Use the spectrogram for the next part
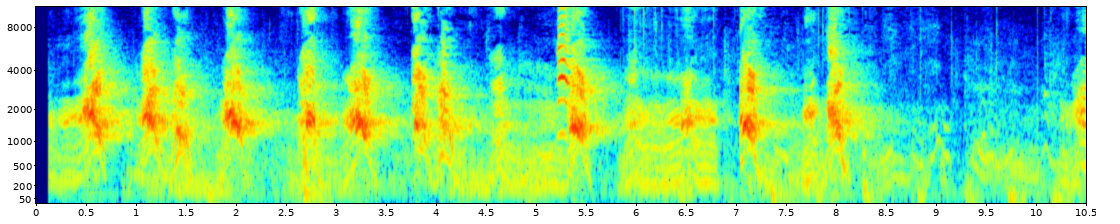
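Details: French Bulldog barking in a rapid run of sharp, harmonic barks about every half second to second, mixed with growly yips and whines, easing into softer whimpering sounds toward the end.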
